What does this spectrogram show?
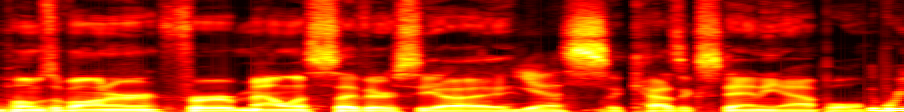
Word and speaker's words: sieversii: 6.8 golden poems of honor for Malus sieversii. Yes. The Kazakhstani apple. Were you saying a moment ago that I add several syllables in Yes, there?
